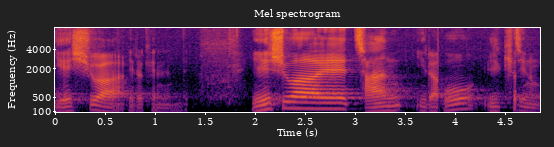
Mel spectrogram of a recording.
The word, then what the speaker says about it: 예슈아: 변형된 이름이죠 우리는 예수 차라리 한국말이 낮고 원래 발음 예슈아 이렇게 했는데 예슈아의 잔이라고 읽혀지는 거예요 히브리어로 그래서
